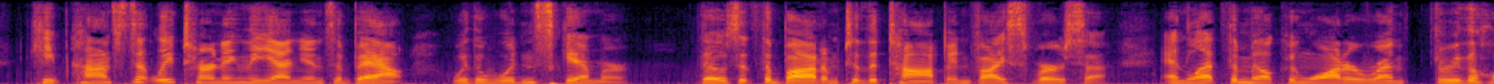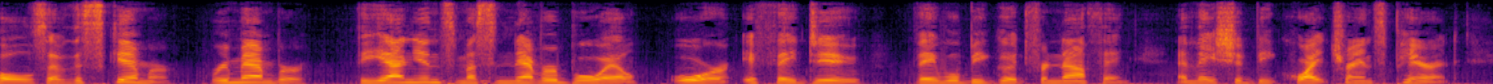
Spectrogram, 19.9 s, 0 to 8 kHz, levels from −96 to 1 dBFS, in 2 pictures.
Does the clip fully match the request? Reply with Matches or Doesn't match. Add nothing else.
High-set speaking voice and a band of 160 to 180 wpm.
Doesn't match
